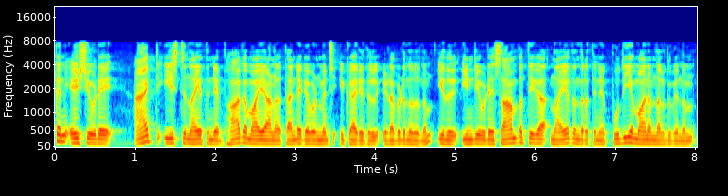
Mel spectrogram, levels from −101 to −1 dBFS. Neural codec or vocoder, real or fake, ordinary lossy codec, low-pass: codec, 16 kHz, 8 kbps, FunCodec, trained on LibriTTS, 25 frames a second; fake; none; none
